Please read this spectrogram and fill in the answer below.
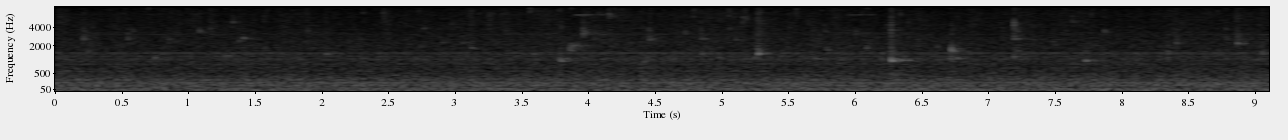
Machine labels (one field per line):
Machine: pump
